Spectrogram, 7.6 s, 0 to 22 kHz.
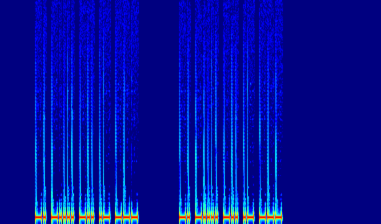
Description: Morse code, heard as a keyed tone, about 32 wpm, 700 Hz. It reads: N6DAO N6DAO
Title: USA Call Signs - 5 Characters - Repeated 2x - 30wpm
